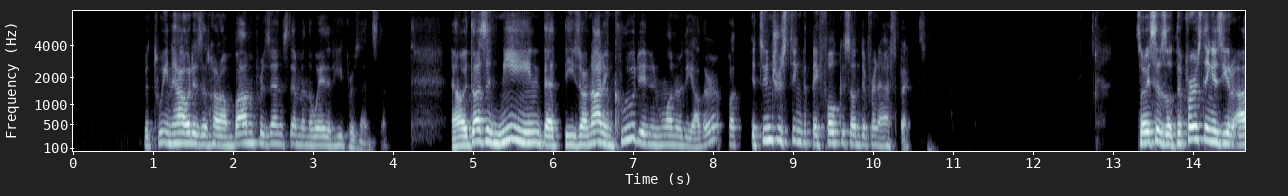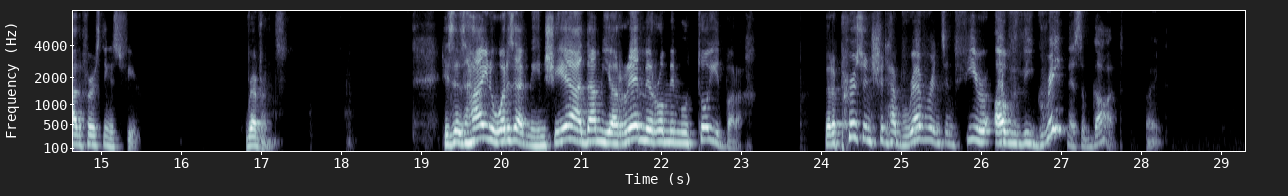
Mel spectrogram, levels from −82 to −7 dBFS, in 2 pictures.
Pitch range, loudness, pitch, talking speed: 145-195 Hz, -21 LUFS, 170 Hz, 155 wpm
